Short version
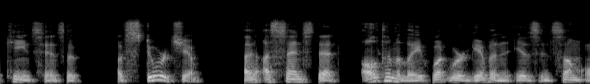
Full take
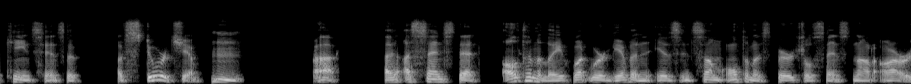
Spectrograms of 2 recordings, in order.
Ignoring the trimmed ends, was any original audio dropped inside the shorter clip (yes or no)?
yes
